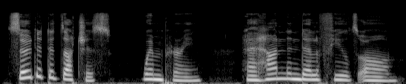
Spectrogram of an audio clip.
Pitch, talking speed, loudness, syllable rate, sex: 220 Hz, 150 wpm, -18 LUFS, 4.7 syllables/s, female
